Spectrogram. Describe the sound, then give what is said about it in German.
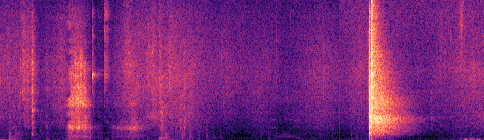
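A single sharp, loud hand clap, made to sync audio for a recording, sounds with a brief ringing tail, preceded by soft murmurs and rustling. “ja, warte, wir müssen nochmal klatschen.”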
